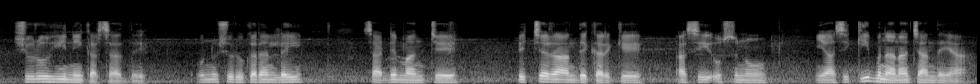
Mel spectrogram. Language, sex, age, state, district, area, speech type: Punjabi, male, 30-45, Punjab, Jalandhar, urban, spontaneous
